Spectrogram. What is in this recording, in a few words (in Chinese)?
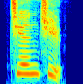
"艰巨", Chinese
